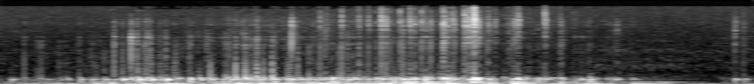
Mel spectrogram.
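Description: Long teal nails of both hands scratch the hollow metal mesh grille of a black microphone. The result is a dense, close, low rumbling scratch with fast, irregular scraping strokes and faint brighter ticks. It swells in the middle and fades toward the end.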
